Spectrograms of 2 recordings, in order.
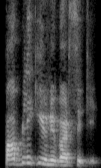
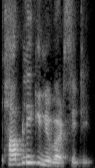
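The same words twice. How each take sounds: First: The first p sound is plain, without a breath. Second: The first p sound has a puff of breath. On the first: "আমরা পড়েছি" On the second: "প এবং ফ এর মাঝামাঝি"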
